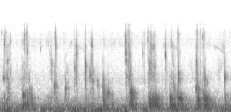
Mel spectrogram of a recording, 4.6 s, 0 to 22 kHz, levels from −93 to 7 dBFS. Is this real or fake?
fake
